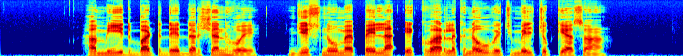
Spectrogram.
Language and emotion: Punjabi, neutral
